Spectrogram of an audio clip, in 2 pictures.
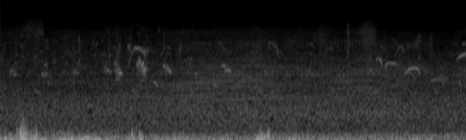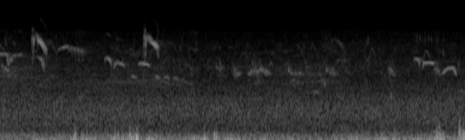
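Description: Several Oriental Pratincoles give short, sharp, chirping calls scattered across the clip over heavy low wind rumble.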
